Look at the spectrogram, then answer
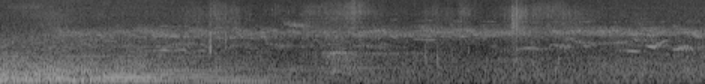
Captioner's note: birds chirping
